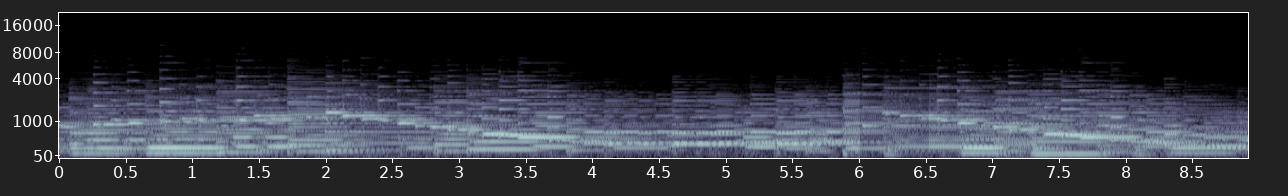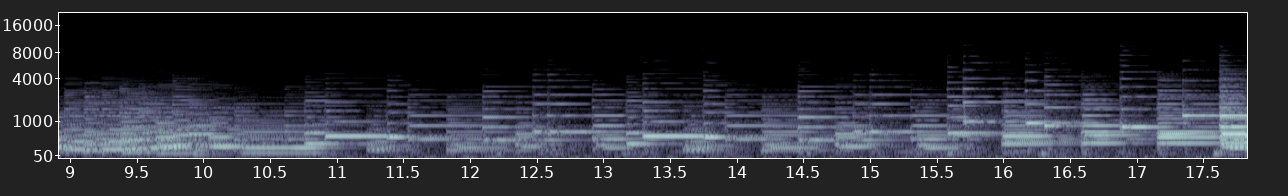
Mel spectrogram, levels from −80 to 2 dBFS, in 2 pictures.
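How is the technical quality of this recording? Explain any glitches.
The music has one clear glitch. From 6.01 to 6.54 s the level suddenly sags by about 6 dB for roughly half a second before returning. This is likely one channel dropping out: with one stereo side gone, shared material loses half its level, and anything carried only on that side vanishes.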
